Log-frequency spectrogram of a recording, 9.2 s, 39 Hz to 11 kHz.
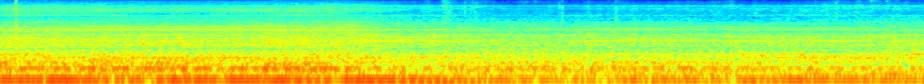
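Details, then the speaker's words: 1986 Lennox heat pump and 1993 Trane XE1000 condenser running in cool mode on 19 lb 8 oz of R22, microphone near the compressor side of the cabinet: steady, low, even hum with no knocking or rattling; compressor healthy. "19 pounds eight ounces of r22 and i can tell just by the sound that the compressor is right near this part of the cabinet"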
